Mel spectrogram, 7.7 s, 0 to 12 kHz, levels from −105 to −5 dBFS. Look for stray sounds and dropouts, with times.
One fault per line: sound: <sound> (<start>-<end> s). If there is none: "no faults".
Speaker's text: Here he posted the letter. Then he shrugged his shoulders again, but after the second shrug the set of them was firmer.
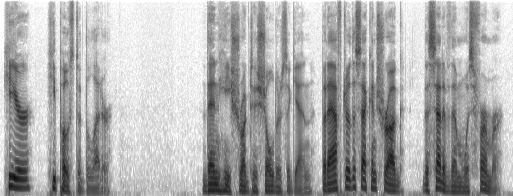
no faults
